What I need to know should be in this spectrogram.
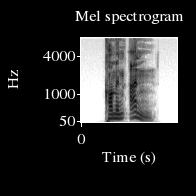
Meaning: inflection of ankommen: 1. first/third-person plural present 2. first/third-person plural subjunctive I
- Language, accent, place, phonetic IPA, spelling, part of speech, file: German, Germany, Berlin, [ˌkɔmən ˈan], kommen an, verb, De-kommen an.ogg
